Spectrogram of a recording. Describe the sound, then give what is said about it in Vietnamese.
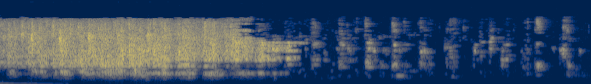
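An audience of visually impaired people bursts into dense, loud applause for about three seconds, then it thins out to a few scattered individual claps that trail off. “Nếu bà con nào cảm thấy rằng là mình không khổ vì thiếu ánh sáng, vì ta có được cặp mắt quán chiếu, thì hãy dành một tràng vỗ tay thật to.”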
